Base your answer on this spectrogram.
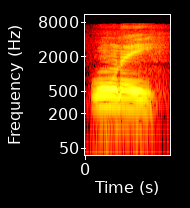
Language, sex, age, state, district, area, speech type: Tamil, male, 18-30, Tamil Nadu, Dharmapuri, rural, read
